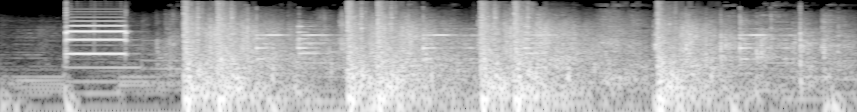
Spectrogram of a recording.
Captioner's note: lofi music; shot timer; distant steel targets pinging; gunfire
